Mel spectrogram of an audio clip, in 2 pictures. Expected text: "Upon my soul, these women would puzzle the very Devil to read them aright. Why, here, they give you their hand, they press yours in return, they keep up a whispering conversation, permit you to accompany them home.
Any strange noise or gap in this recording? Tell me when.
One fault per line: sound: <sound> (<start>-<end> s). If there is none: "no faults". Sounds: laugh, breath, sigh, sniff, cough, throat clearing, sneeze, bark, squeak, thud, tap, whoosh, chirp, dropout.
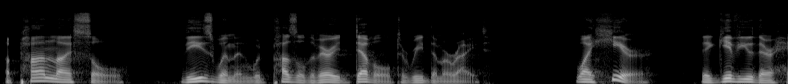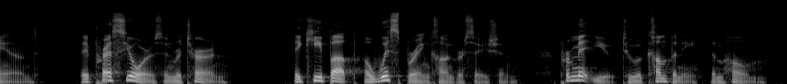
no faults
